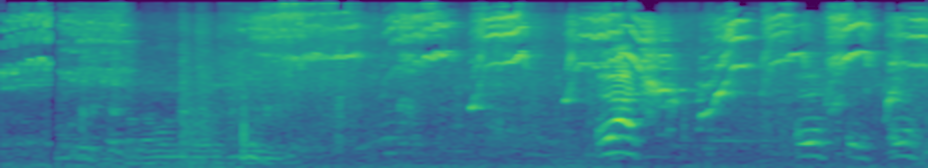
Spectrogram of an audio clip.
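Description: A baby langur gives short, high, arching squeals in quick bursts while people talk nearby.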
